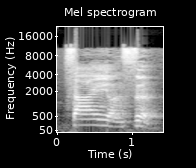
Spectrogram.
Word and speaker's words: science: 한국어로는 몇 음절인가요? science science. 사음절이죠, 사음절. 그죠? 근데 영어로 보면 이음절 소리예요, 이음절.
